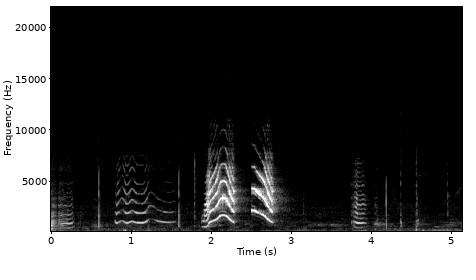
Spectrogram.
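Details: Talking pet ringneck parrot said to speak "mummy papa" at home: a wobbling nasal phrase, then two loud arched squawk-like syllables, and a shorter echoing note before faint clicks.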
